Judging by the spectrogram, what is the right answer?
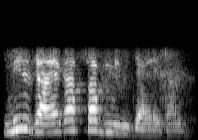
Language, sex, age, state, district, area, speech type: Hindi, female, 60+, Uttar Pradesh, Chandauli, urban, conversation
